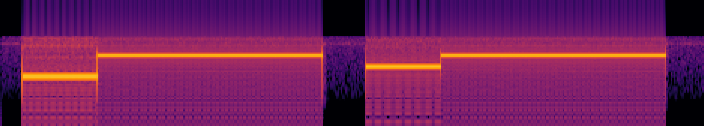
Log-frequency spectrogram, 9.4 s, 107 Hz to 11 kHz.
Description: Two-tone page, heard as a one-second tone, then a three-second tone, about 670 then 1430 Hz, about 950 then 1430 Hz, with noise. It is heard from 0.3 to 8.9 s.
